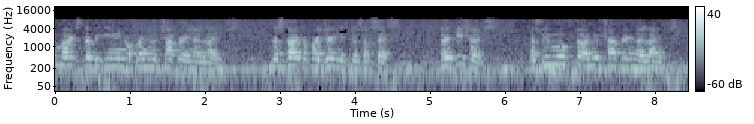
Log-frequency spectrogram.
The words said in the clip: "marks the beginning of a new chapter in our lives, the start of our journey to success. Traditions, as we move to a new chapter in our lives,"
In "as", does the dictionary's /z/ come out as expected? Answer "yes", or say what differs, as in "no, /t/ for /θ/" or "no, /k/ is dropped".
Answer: no, /s/ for /z/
